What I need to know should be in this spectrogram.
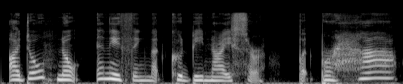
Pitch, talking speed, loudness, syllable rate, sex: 220 Hz, 150 wpm, -17 LUFS, 4.3 syllables/s, female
